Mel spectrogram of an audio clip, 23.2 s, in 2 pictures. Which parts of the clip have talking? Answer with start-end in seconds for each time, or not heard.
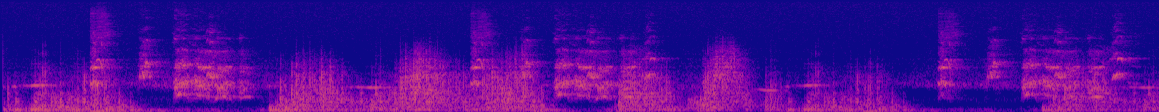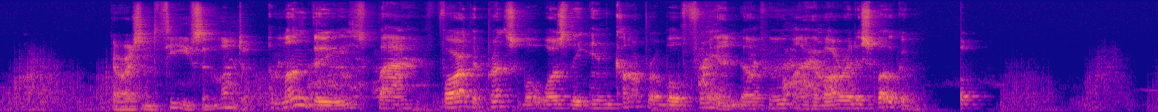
12.7-21.2.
